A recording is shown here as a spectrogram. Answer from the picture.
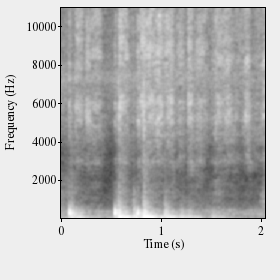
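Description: Marker pen writing on a whiteboard: a run of short scraping strokes as letters are drawn, the sharpest about half a second in.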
